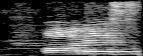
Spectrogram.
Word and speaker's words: honest: इसलिए नहीं लगा सकते हैं कि ये भले लिखा हुआ है एच से, बट इसका जो प्रोनाउंसिएशन है, जो उच्चारण हो रहा है वो हो रहा है वोकल साउंड से। जैसे ऑनेस्ट, ऑनेस्ट बोला यानी कि वोकल कॉर्ड, यानी इसमें लगेगा एन।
